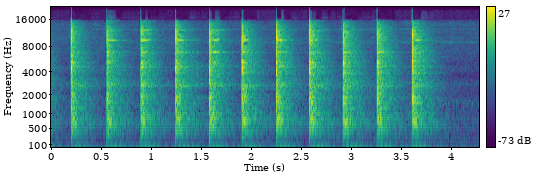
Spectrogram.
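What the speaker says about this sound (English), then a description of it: "Then we'll peen that one down just so it don't fall out." Hammer peening down a rivet in metal, eleven sharp ringing blows struck at a steady even rhythm, close and loud, each decaying quickly before the next.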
